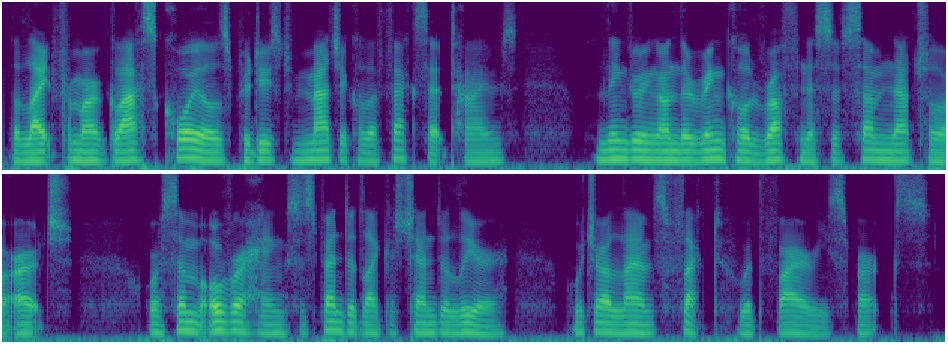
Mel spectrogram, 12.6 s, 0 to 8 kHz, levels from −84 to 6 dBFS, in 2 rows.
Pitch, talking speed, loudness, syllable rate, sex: 110 Hz, 160 wpm, -22 LUFS, 4.9 syllables/s, male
